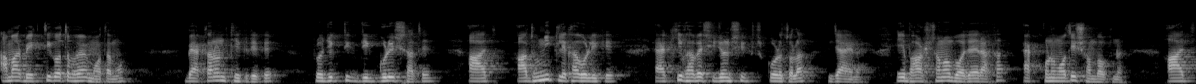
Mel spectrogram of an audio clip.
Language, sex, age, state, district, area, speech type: Bengali, male, 18-30, West Bengal, Purulia, urban, spontaneous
